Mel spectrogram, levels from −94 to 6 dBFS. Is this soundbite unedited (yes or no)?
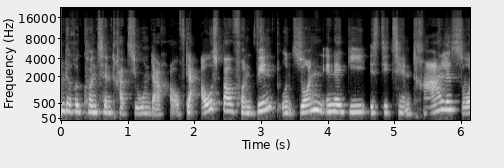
yes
